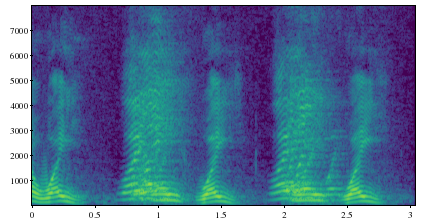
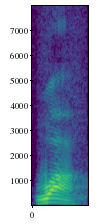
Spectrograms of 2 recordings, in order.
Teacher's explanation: जहाँ पर भी वाव पढ़ेंगे, होंठों को हमेशा गोल करके पढ़ेंगे, वरना वो फा की तरह लगेगा। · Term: होंठों को गोल करके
